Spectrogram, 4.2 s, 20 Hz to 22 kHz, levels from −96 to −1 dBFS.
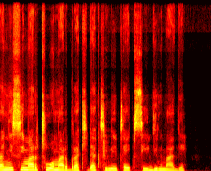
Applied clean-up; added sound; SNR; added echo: neural mask model DeepFilterNet 3.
